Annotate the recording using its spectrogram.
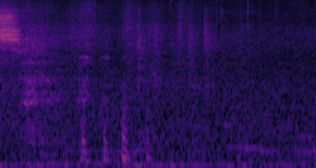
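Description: Soft, brief laughter of a few short low chuckles over a steady low background hum.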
